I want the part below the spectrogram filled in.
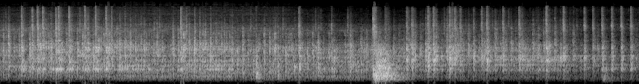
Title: Rod knock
